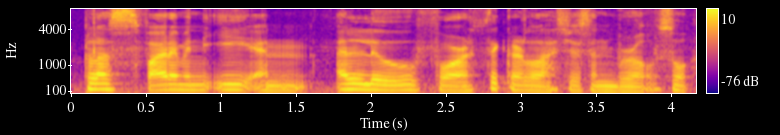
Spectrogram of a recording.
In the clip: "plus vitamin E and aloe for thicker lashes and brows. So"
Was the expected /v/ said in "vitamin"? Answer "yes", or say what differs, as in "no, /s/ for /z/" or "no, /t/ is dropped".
no, /f/ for /v/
